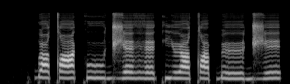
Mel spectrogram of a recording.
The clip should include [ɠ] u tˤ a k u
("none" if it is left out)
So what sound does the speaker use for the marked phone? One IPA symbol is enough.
ɠ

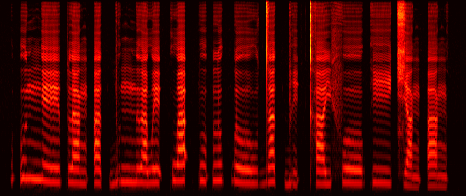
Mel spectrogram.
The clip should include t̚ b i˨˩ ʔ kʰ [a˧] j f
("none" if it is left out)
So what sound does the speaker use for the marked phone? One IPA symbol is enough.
a˧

